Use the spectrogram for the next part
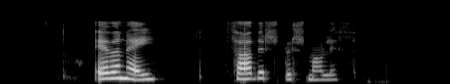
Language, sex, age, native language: Icelandic, female, 20-29, Icelandic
